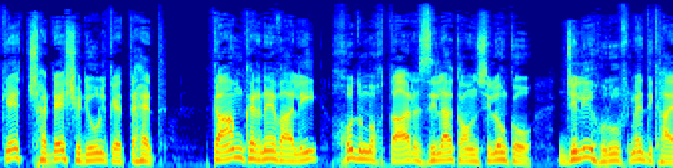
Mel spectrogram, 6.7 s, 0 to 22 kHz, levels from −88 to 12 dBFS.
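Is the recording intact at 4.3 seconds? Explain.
Yes, the audio is intact at 4.3 seconds, with no fault present at that moment.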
